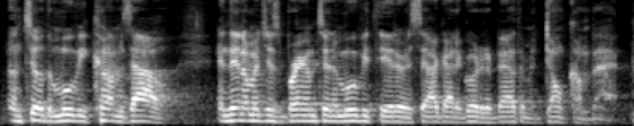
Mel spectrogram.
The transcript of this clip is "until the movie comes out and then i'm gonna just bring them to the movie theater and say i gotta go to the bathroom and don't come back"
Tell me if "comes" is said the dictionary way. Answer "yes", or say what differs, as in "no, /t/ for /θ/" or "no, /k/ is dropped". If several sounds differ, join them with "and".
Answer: yes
